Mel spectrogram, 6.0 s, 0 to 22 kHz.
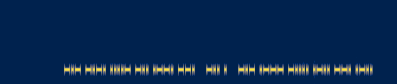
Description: Morse code, heard as a keyed tone, about 46 wpm, 700 Hz. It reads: KC4DPG DE KJ6LGL
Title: USA Callsign DE Callsign - 6 Characters - 45wpm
